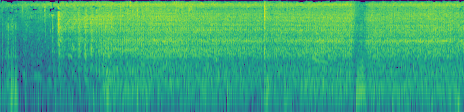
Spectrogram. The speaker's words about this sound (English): Okay, we're gonna go over here. We're gonna the tractor's gonna come down here.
